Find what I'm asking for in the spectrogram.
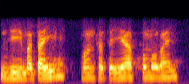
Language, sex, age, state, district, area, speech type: Hindi, male, 60+, Rajasthan, Karauli, rural, conversation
